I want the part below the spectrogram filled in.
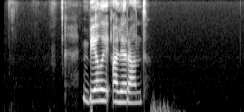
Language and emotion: Russian, neutral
